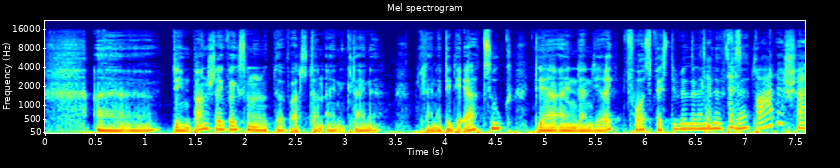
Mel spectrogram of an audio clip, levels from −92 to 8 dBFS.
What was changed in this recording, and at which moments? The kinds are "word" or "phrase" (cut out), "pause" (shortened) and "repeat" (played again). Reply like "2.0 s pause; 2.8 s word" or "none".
2.3 s word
